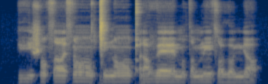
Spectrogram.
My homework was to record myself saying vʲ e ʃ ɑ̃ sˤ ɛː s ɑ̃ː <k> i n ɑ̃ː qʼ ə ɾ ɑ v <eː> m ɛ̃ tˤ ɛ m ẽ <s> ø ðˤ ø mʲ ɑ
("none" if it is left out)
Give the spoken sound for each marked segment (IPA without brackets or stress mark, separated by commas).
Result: ǀ, ɛː, s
